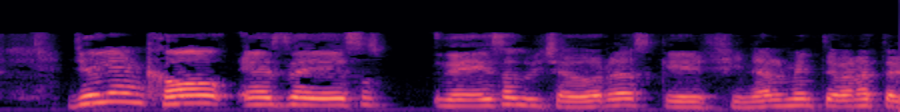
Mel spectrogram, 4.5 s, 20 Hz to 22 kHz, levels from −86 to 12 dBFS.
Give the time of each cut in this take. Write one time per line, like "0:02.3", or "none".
none

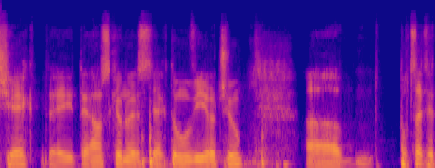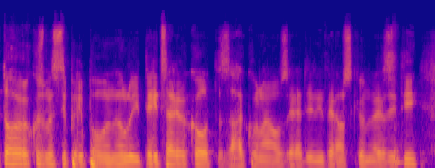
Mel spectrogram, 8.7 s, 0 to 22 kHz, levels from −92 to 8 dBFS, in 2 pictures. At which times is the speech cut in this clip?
none

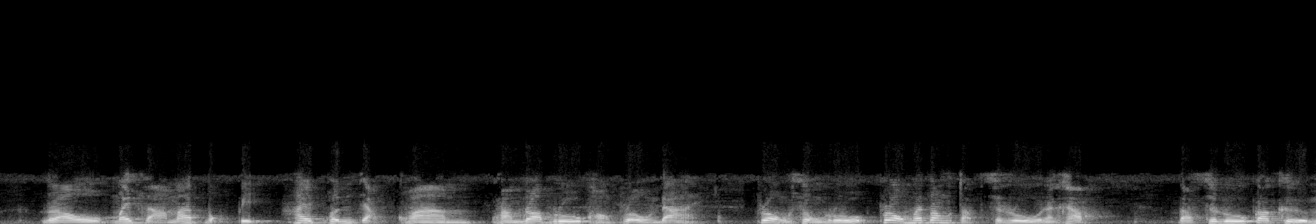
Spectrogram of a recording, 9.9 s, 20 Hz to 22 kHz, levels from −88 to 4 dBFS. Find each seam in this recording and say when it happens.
0:02.1
0:03.6
0:05.6

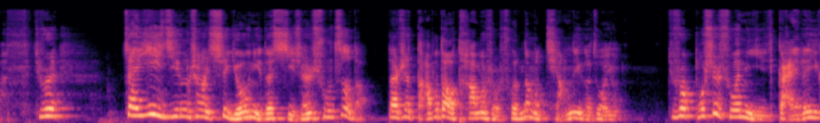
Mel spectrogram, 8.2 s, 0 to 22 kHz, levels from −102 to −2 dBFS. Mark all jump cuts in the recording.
none

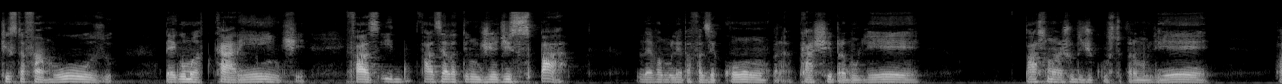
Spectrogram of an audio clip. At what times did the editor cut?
0:02.0
0:03.5
0:04.1
0:08.0

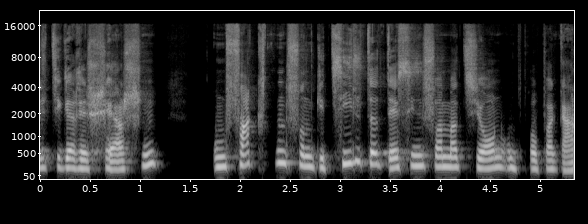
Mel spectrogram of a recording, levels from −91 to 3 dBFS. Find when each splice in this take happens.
none

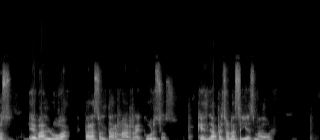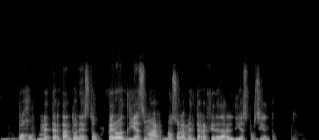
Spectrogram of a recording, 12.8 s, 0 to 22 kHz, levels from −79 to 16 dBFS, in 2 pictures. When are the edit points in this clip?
0:01.5
0:03.9
0:04.8
0:07.1
0:08.5

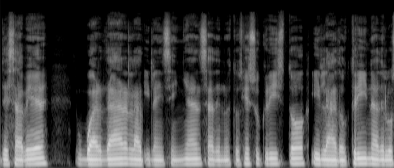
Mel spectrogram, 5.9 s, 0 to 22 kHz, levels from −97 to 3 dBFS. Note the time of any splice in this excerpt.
0:02.1
0:03.6
0:04.6

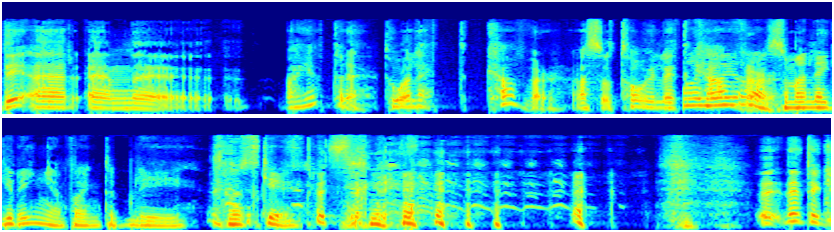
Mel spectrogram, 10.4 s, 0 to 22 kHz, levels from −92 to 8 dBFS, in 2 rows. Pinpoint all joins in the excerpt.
0:01.6
0:02.3
0:04.3
0:05.3
0:06.4
0:07.1

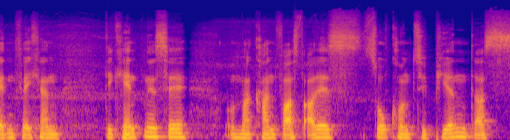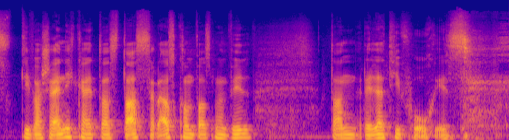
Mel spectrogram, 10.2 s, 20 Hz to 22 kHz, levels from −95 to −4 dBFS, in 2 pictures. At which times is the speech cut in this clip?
none

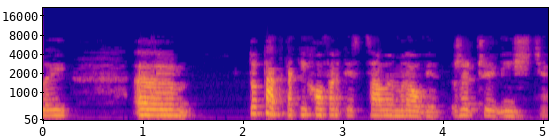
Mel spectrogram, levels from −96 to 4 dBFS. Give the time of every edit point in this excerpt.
none

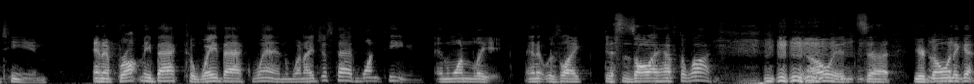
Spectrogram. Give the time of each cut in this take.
0:05.1
0:05.9

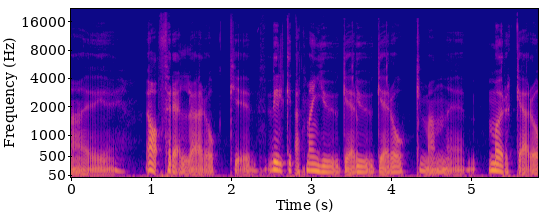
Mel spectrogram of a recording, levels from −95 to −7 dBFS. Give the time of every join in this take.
0:02.8
0:03.6

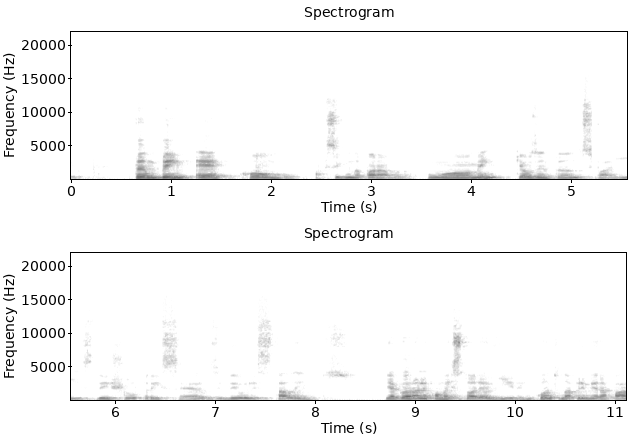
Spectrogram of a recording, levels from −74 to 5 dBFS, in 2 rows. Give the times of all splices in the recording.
0:02.4
0:03.5
0:04.4
0:05.2
0:08.6

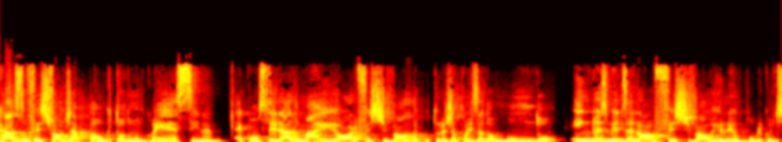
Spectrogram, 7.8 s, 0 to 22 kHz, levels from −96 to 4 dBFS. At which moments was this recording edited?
none

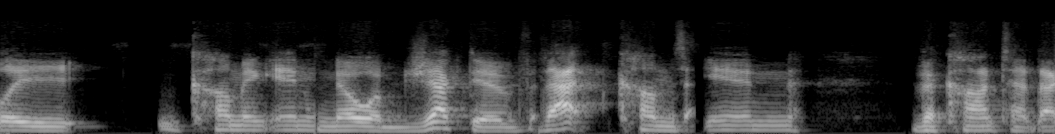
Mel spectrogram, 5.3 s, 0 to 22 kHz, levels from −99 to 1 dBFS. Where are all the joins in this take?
0:01.6
0:02.7
0:03.5

